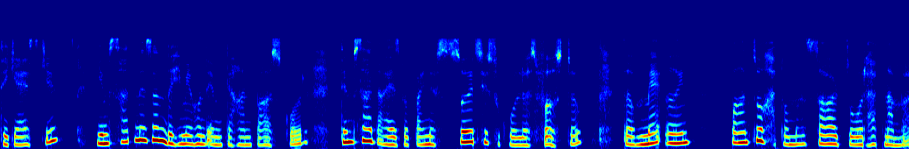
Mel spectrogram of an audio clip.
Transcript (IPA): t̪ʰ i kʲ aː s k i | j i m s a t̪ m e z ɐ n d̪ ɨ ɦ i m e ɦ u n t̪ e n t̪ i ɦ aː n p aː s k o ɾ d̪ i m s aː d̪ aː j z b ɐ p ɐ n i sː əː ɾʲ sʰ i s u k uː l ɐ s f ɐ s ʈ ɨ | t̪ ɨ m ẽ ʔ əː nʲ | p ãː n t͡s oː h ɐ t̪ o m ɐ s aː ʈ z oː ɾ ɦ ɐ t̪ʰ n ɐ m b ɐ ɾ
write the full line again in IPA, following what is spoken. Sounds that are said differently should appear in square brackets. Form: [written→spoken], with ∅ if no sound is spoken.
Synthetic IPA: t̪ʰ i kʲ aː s k i | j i m s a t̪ m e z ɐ n d̪ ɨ ɦ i m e ɦ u n [t̪→d̪] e [n→m] t̪ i ɦ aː n p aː s k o ɾ [d̪→t̪] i m s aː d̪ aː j z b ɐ p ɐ n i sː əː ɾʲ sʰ i s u k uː l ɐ s f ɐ s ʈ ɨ | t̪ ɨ m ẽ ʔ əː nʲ | p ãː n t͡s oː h ɐ t̪ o m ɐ s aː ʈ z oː ɾ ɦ ɐ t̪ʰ n ɐ m b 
